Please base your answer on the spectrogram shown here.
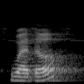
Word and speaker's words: whether: rules ted states that the letter h if it comes after the letter w it is silent for example y where whether where here the letter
